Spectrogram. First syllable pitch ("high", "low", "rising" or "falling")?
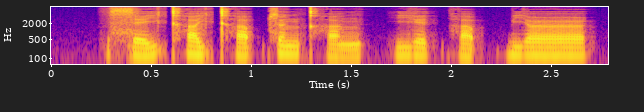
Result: rising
